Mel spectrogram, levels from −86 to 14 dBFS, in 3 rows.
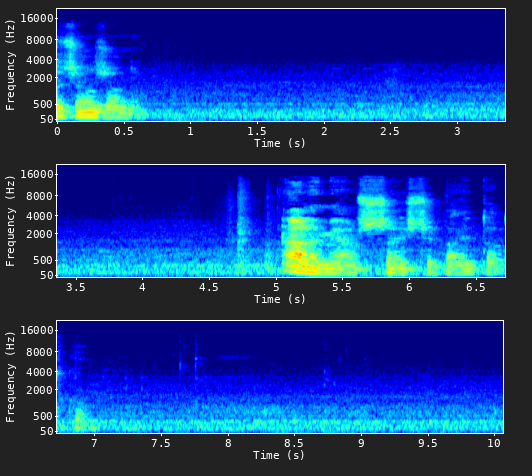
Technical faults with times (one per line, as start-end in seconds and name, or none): none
